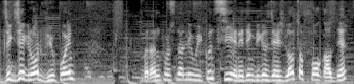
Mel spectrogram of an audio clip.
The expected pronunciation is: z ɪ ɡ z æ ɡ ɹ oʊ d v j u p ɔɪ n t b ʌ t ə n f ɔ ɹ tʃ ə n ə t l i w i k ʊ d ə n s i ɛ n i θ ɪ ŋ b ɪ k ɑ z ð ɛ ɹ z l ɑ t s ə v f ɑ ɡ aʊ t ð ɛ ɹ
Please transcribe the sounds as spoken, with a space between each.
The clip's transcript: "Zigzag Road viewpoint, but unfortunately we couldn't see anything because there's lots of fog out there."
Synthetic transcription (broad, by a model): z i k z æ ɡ ɹ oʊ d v j u p ɔɪ n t b ʌ t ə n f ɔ ɹ s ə n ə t l i w i k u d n s i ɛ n i t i ŋ b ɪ k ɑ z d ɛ ɹ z l ɑ t s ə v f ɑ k aʊ t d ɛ ɹ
